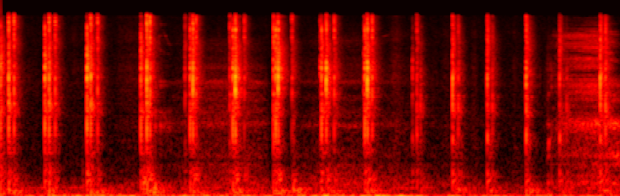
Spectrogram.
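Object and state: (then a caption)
Rigid plastic card holder. Long red fingernails tap and lightly scratch a clear rigid plastic holder containing a baseball card, lying flat on black cloth. The result is a quick, unevenly spaced series of sharp, bright plastic clicks, about three per second, with little low end, no ringing, and a faint scratchy hiss between the taps.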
